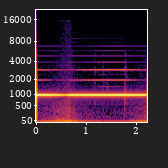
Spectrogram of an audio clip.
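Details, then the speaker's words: Vacuum tube microphone amplifier after repair with replaced parts, 1 kHz low-amplitude function generator signal into the line input: clean steady high tone, no hum, crackle or dropouts; amplifier passing signal normally. "so as you can see the function generator is connected to the line input and i will switch the line input on right now and as you can hear it's working the line input is working this is great"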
